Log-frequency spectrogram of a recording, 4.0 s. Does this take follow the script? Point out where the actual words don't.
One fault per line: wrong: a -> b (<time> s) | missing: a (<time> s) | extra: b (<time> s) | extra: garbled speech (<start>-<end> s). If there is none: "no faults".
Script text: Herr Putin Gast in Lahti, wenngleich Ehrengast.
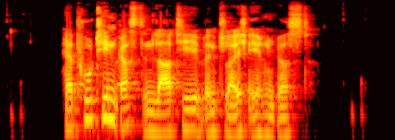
no faults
